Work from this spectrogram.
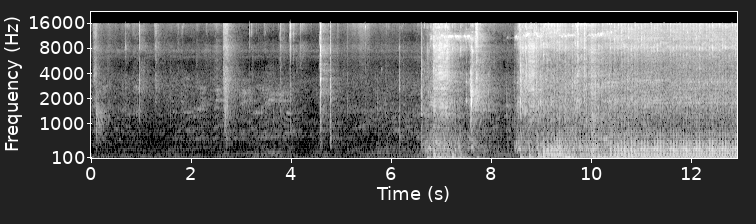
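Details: Yamaha Jupiter MX after block/bore (piston) repair for smoking and rough, noisy engine, test-ridden a day: quiet, then it fires and settles into a steady, even idle of about four beats a second, healthy.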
